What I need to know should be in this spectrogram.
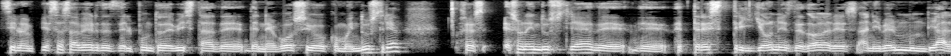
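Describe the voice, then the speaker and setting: A man's medium-pitched voice at a fairly slow pace, with very even loudness and ordinary pitch variation. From Oakland, California, Mexican parents. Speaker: fashion entrepreneur and sewing teacher. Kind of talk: interview.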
